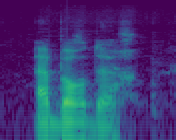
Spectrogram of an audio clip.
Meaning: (adjective) 1. Placing itself side to side to another vehicle 2. Performing an attack on a boat; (noun) Something or someone performing the action of aborder
- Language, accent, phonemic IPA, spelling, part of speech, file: French, France, /a.bɔʁ.dœʁ/, abordeur, adjective / noun, LL-Q150 (fra)-abordeur.wav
